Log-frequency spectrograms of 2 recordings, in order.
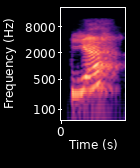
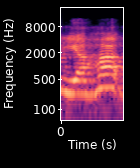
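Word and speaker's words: यः: So when visarga is coming before the ka or kha, we have to pronounce it as half. Like yah. It is not yaha. We don't pronounce it completely, although it is not wrong to do so.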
